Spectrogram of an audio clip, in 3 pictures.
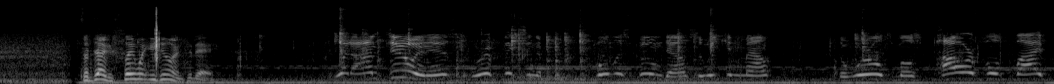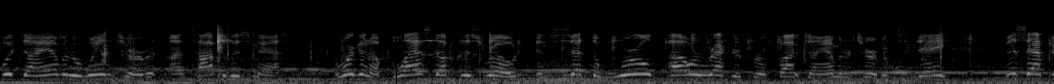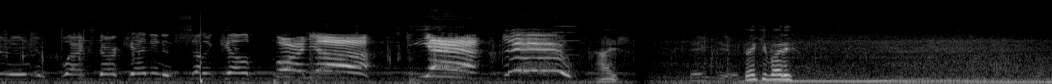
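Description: At 7.40 s a block of digital silence drops the audio for about 5 ms: output simply stops and resumes with no fade, too briefly to register as silence, so it is heard as a tick or dip. The waveform shows a short flat run, and the abrupt edges appear as a thin vertical line on a spectrogram.

At 13.71 s damaged data in a compressed stream makes the decoder misread frames and hunt for the next valid header, leaving a brief disturbance such as a chirp, squawk, click or hole. On a spectrogram this appears as a narrow disruption in the normal pattern.

From 14.49 to 14.51 s a second dropout silences about 20 ms, long enough to be heard as a short hole. The waveform shows a flat gap, and the spectrogram shows a blank strip bordered by vertical edge lines.

The same compressed-stream damage returns at 18.46 s and again from 23.08 to 23.11 s, each time as a similar brief break in the decoded sound.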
